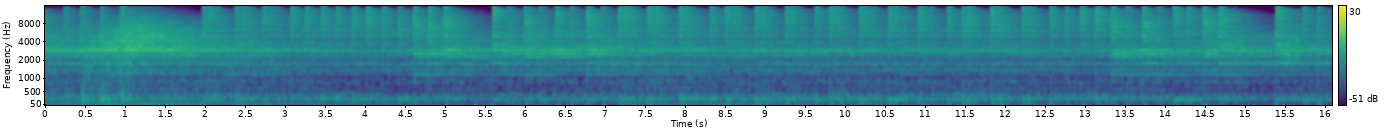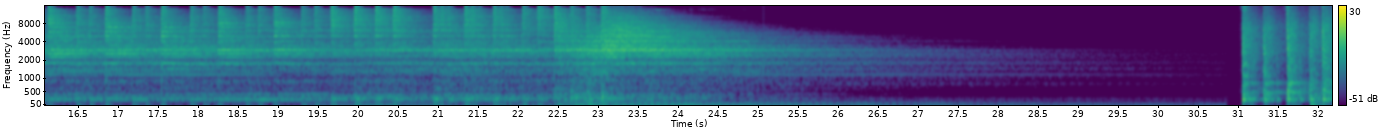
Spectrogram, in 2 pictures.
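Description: Zultan 22" RAW Jazz Ride, a hand-hammered ride cymbal, played with a drumstick in a steady, fast run of strokes. Its wash swells louder about a second in and again about three quarters of the way through. Then it is left to ring out, fading away over the last several seconds.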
